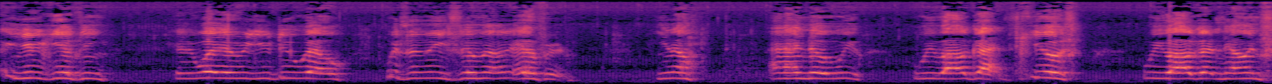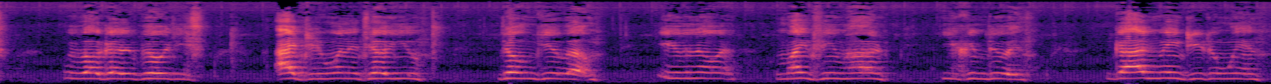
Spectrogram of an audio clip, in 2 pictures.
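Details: Man with cerebral palsy giving a motivational talk to camera; dysarthric speech in cerebral palsy.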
